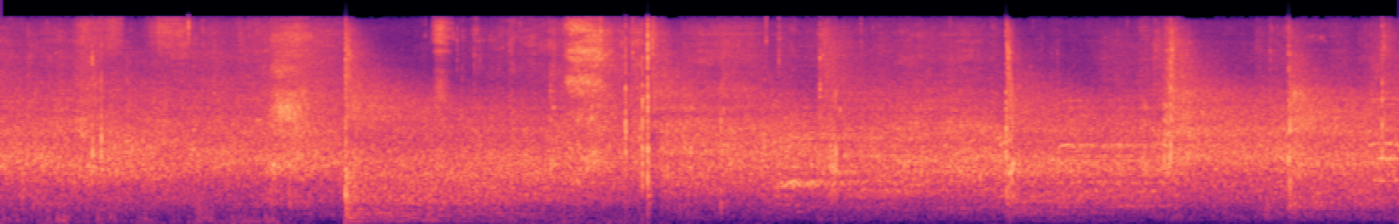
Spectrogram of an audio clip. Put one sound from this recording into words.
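Hockey sticks clack sharply against the puck and the ice.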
